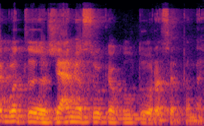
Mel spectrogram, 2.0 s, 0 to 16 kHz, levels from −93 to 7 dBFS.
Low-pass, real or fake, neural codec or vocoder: 14.4 kHz; real; none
